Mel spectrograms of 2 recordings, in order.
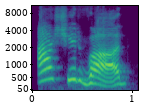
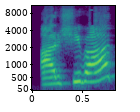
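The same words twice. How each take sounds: First: Said in the usual way. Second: "आशीर्वाद" as "aar-shi-vaad"; wrong pronunciation. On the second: Shown as a demonstration. Teacher showing pupils the r error, "आशीर्वाद" mispronounced as "aarshivaad". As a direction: move the r of "आशीर्वाद" up behind the first vowel. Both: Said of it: "र संबंधी अशुद्धियां".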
